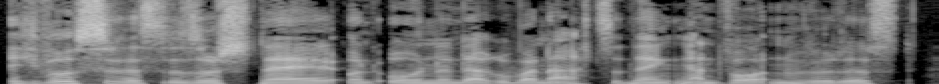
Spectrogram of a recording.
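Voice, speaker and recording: A man in his thirties co-hosting a casual podcast, asking playful, teasing questions and jumping into quick jokes. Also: medium pitch, darkish tone, dry recording, studio quality.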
